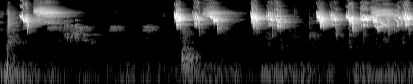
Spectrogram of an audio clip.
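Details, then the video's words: Australian budgie chirping happily, giving harsh, buzzy warbled chirps in clusters, a quiet gap near the middle, then faster runs of chattering notes. "happy budgie chirping sound"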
